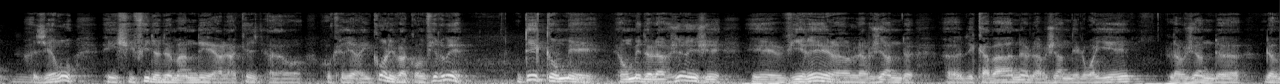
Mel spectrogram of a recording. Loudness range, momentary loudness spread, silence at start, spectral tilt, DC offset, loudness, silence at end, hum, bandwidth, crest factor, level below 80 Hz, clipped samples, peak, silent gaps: 4 LU; 11 LU; 0 s; -7 dB/octave; under 0.1%; -13 LUFS; 0 s; none; 12 kHz; 12 dB; -30 dBFS; under 0.1%; 0 dBFS; none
